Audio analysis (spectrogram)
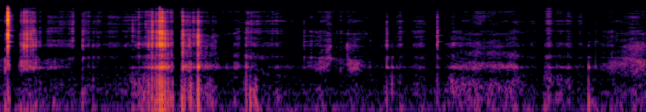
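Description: A long fingernail taps and scrapes the lid of a small, round, printed metal candle tin held hollow in the other hand. Sharp, bright clicks with a brief metallic ring stand out over a soft, scratchy rustle that continues through the clip.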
